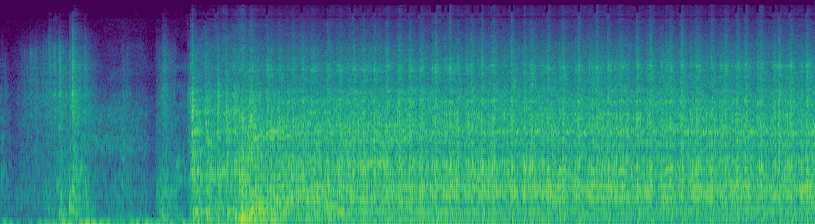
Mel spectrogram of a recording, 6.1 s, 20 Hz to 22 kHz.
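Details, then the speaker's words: Two-stroke premix jon boat outboard, sat three years, carbs rebuilt, about 38 °F, after earlier running away flooded: catches and holds a fast, buzzy idle that stays high. Owner suspects the low/throttle adjustment is set too high. "I got a adjustment over here to see if maybe I can back off a little bit on that throttle make sure it's not pulling it but it's definitely the the low might be a little bit High"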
